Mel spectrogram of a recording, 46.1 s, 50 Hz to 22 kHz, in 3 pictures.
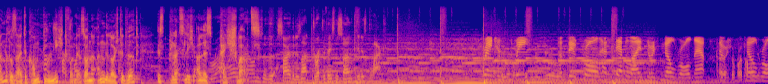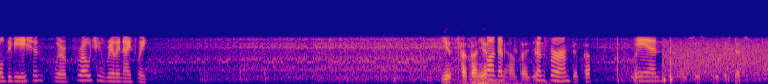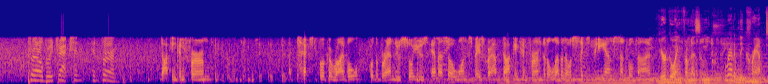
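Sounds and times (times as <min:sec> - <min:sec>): radio static hiss: 0:00.0 - 0:06.4, 0:09.7 - 0:46.0
steady low hum: 0:24.2 - 0:28.1, 0:39.2 - 0:46.0.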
